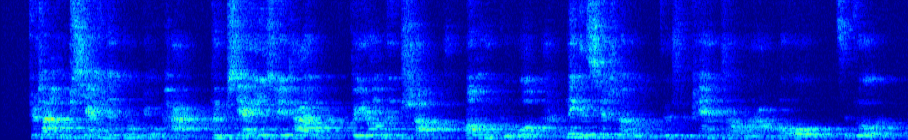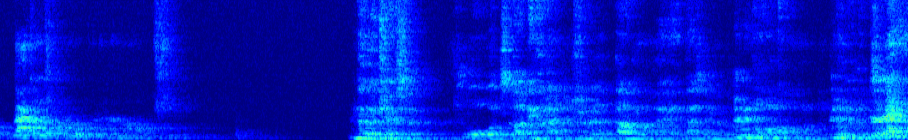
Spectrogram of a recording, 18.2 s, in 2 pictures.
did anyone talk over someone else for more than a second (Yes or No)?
No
